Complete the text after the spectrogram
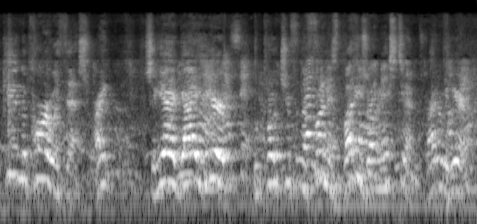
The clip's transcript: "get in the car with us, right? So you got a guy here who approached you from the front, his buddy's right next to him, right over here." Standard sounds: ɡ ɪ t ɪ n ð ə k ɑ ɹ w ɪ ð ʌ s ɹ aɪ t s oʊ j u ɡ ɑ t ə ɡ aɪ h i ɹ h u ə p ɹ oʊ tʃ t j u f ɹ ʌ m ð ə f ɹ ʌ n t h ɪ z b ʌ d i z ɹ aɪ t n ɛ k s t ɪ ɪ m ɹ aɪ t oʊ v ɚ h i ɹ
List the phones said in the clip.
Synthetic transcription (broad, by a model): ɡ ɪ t ɪ n ð ə k ɑ ɹ w ɪ ð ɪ s ɹ aɪ t s oʊ j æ ə ɡ aɪ h i ɹ h u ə p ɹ oʊ tʃ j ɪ f ɹ ʌ m ð ə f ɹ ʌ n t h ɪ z b ʌ d i z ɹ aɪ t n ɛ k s t ɪ ɪ m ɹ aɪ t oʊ w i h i ɹ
